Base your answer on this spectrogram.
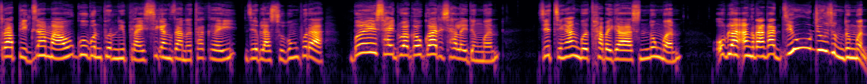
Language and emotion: Bodo, angry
